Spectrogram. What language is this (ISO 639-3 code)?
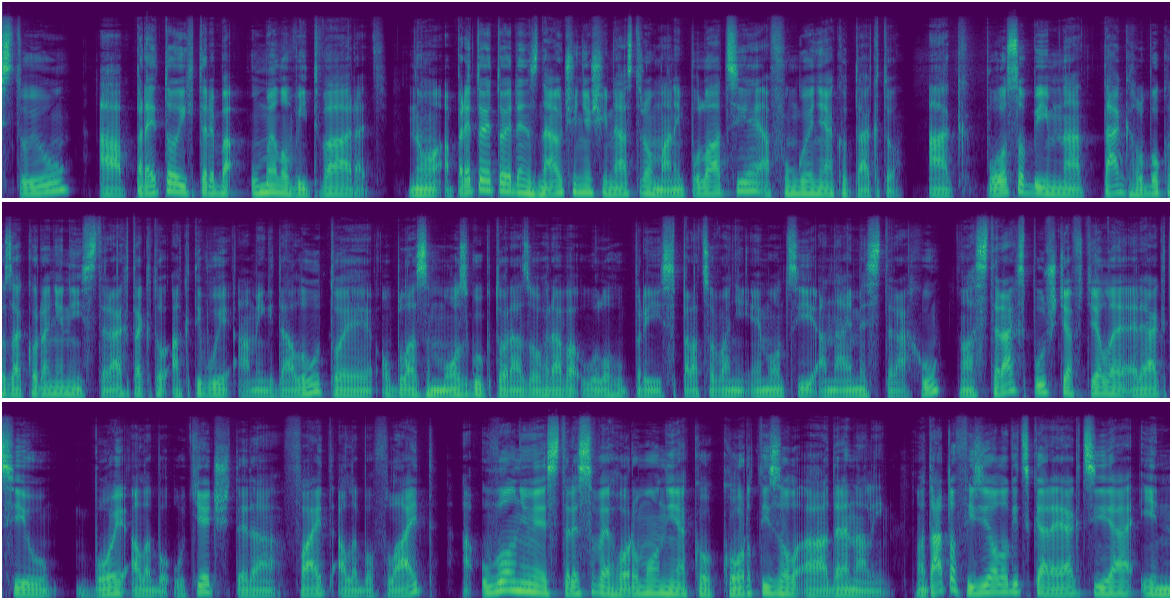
slk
